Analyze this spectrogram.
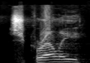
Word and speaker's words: Shkreli: your question thank you Mr chairman is it pronounced shkreli yes sir see there you can answer some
